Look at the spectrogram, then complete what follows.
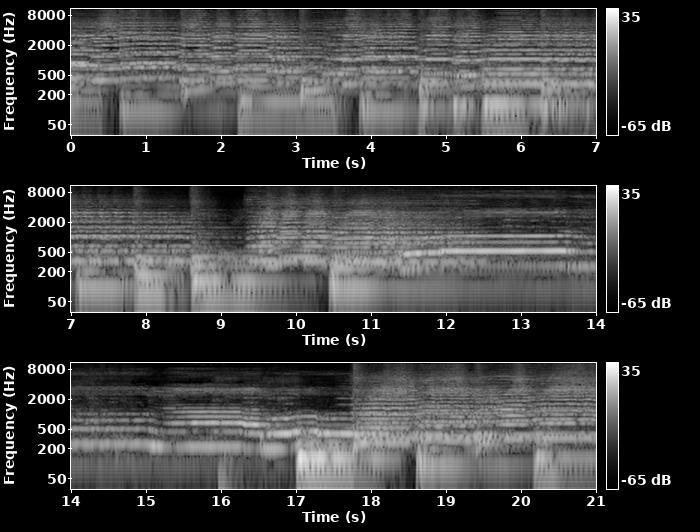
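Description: Mariachi band playing live: trumpets and violins carry the melody over strummed guitars and the plucked bass of a guitarrón, with a stretch of long held notes in the middle.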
